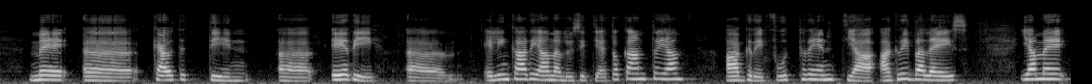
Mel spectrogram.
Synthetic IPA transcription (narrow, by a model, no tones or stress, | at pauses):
me | kawt̪ət̪ːin | eɾi | eliŋkaɾianalysit̪jet̪okant̪oja | ʔaɡɾifud̪̚pɾɪnt̪jaʔaɡɾibalejs | jame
